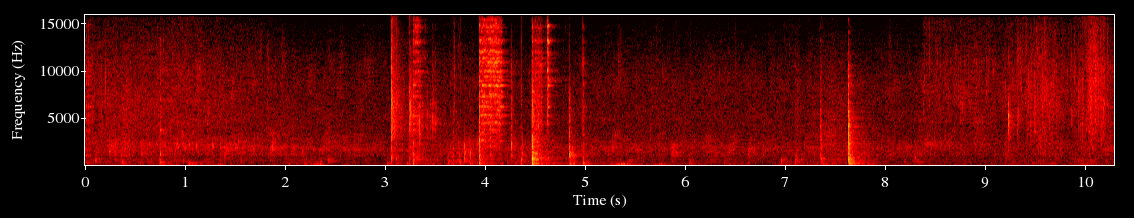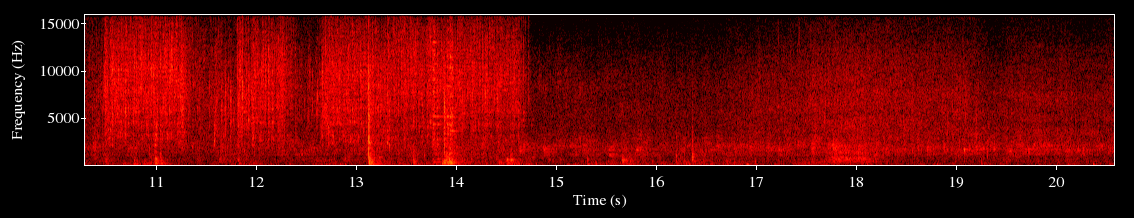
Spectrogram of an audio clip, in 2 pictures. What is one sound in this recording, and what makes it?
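Chicken sizzles and crackles in a frying pan.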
